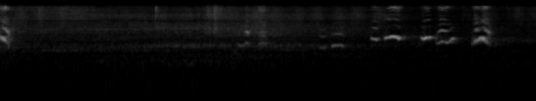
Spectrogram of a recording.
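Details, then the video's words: Pet cockatiel enjoying the evening, giving a few short, rising whistled chirps in a quick run near the end after a quiet start, over a soft background hum. "Cute Cockatiel singing and sound"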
